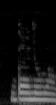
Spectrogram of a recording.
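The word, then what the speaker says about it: dénouement: उसे क्या बोलते हैं, डेनोमा बोलते हैं। स्पेलिंग अलग है, प्रोनाउंसिएशन अलग है। स्पेलिंग के हिसाब से इसकी प्रोनाउंसिएशन डेनोमेंट होनी चाहिए, लेकिन इसकी स्पेलिंग है, इसका प्रोनाउंसिएशन है डेनोमा, डेनोमेंट, ठीक है।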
